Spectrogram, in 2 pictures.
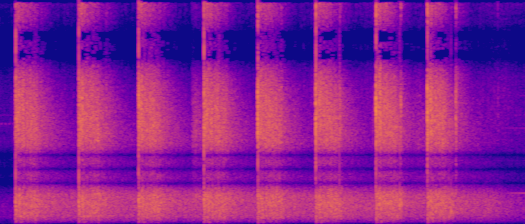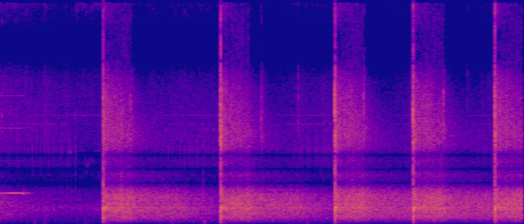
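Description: Pump-action shotgun fired rapidly, nine shots about half a second apart, each trailing off in echo. After a short break, four more shots follow about a second apart.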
